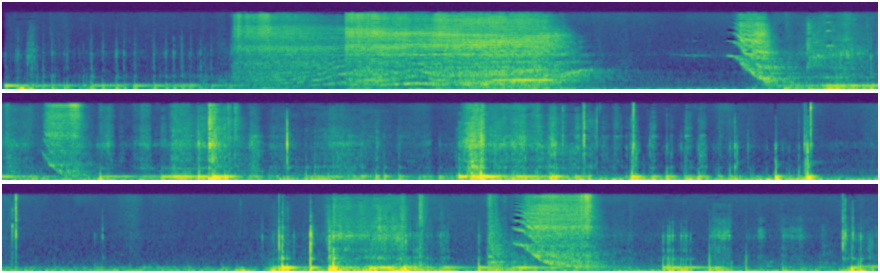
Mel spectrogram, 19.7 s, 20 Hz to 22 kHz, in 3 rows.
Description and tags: My dryer door creaking recording from my zoom h1.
